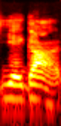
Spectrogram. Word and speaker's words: llegar: Notice the sound the G has, llegar. It's an A after it, so it's G. The G has the hard G sound, as in Gary.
